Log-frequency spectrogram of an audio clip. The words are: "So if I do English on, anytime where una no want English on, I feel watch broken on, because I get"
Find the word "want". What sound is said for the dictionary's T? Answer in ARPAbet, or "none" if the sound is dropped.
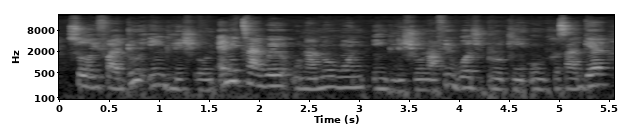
none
